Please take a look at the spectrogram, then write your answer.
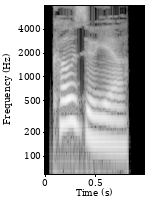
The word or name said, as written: kozuye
